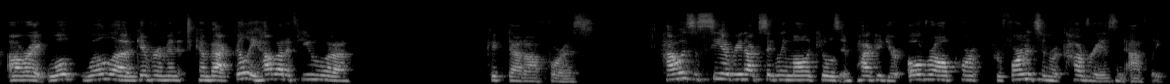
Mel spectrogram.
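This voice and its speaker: A woman hosts a video panel and guides guests through the questions. She speaks in an upbeat way at a mid pitch. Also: a little fast, long pauses, a bit bright. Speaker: moderator. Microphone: video call.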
